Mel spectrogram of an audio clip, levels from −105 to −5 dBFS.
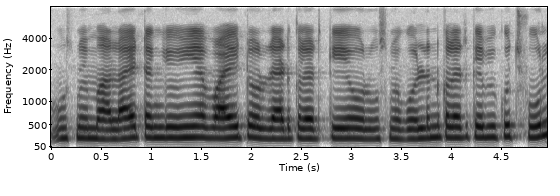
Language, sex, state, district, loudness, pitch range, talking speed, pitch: Hindi, female, Delhi, New Delhi, -15 LUFS, 210-230 Hz, 215 wpm, 220 Hz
